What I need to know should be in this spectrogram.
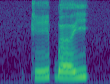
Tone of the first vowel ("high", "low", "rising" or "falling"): rising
